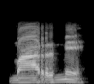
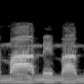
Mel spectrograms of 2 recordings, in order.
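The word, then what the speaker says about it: མར་མེ: So here we produce, as like Cynthia said, marme. We produce the ra. That for this just we say marme. Then we say mame. Is even not comfortable for the lips. We produce the ra, marme, because for the because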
